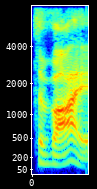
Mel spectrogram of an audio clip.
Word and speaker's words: Tavai: And you meet him in person, you find out the pronunciation on the Patriots site that he is saying isn't – it's just Tavai is his last name.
